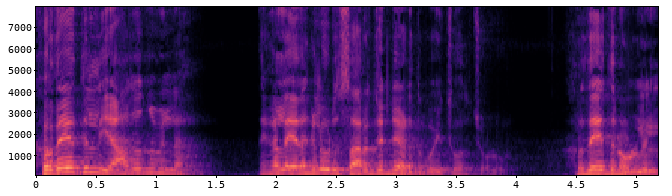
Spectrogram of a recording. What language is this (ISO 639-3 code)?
mal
